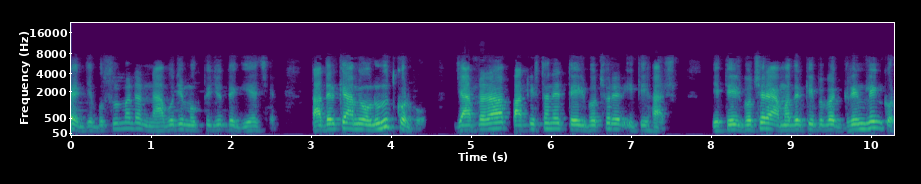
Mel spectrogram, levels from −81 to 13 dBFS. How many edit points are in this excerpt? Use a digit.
0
